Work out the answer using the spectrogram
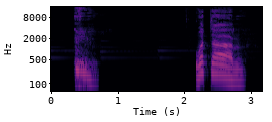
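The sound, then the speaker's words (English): Someone clears their throat twice in short, rough, voiced bursts, with a pause of more than a second between them. “I cleared my throat.”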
